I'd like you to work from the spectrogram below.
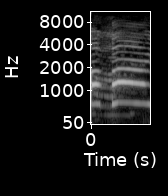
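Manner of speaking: high, loud joyful shout; excited call. Real, not acted. Mother calling out as dad comes home, high and loud. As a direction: call out to daddy with delight. Daughter sees dad arrive.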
